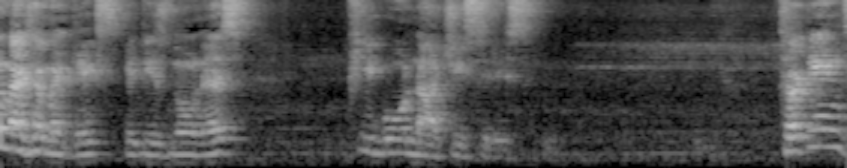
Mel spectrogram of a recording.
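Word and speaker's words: Fibonacci: इसका प्रोनाउंसिएशन नाची है, नासी नहीं है. फिबोनाची series, right.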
